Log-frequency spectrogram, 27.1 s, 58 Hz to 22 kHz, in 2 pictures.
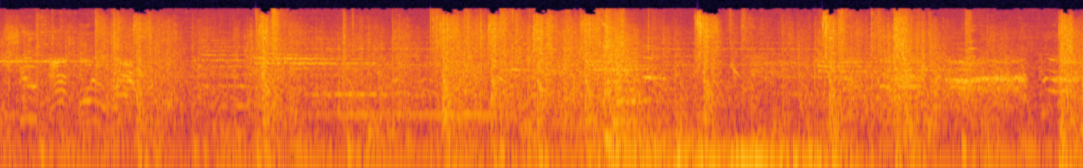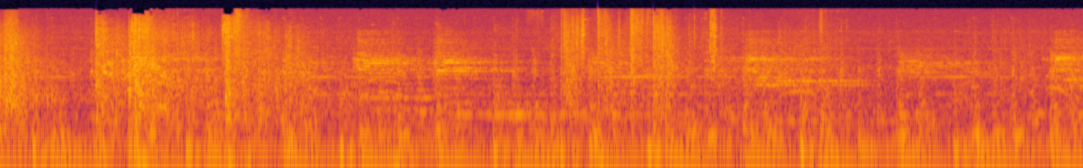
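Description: A shootout in the Red Dead Redemption 2 video game brings repeated gunshots and crackling volleys amid loud game sound, spread over nearly half a minute, with voices talking at times.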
